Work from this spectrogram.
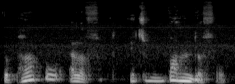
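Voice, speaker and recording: A man's voice: fairly high pitch, very animated, normal speed, dark tone, breathy edge, voice pushed up, heavily acted, rough recording. A man voicing a doting, delighted elderly grandmother from a children's storybook in a sweet, gushing manner.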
